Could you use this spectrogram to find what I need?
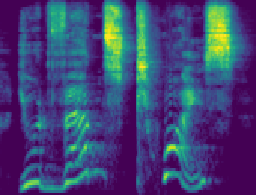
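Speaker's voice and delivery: high, drawn-out eager call; excited instructions. Acted. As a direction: call the dance step high and slowly. Mock Turtle excitedly explains dance steps.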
